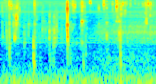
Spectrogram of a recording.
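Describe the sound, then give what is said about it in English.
Quiet chewing of a chewy liquorice Pontefract cake sweet, with soft wet mouth clicks and squelches repeating irregularly for a couple of seconds and no talking. “You can't swallow that. You've got to chew it.”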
